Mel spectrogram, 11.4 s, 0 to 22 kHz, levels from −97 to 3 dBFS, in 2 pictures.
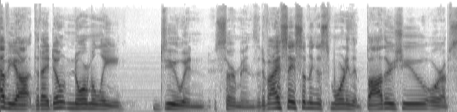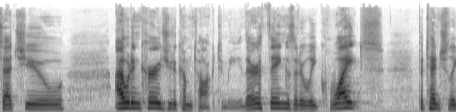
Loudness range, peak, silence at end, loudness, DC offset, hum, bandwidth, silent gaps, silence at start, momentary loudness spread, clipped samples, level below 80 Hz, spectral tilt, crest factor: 3 LU; 0 dBFS; 0 s; -22 LUFS; under 0.1%; none; 18 kHz; none; 0 s; 15 LU; under 0.1%; -64 dBFS; -5 dB/octave; 22 dB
